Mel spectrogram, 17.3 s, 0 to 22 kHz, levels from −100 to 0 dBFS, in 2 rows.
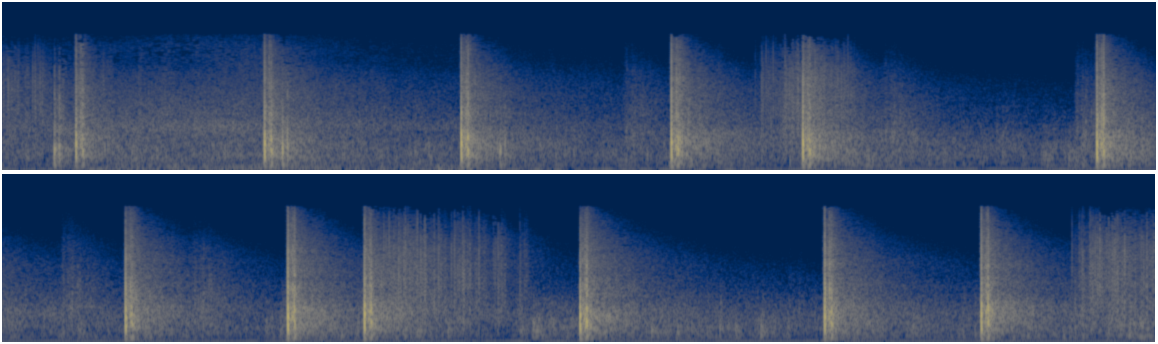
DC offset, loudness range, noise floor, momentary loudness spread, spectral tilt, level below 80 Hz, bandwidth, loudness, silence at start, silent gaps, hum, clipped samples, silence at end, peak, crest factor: under 0.1%; 5 LU; -64 dBFS; 25 LU; -4 dB/octave; -68 dBFS; 11.5 kHz; -37 LUFS; 0 s; none; none; under 0.1%; 0 s; -4 dBFS; 36 dB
